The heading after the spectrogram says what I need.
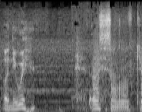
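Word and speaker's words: ONEWE: Ça, c'est Oneway, ça se prononce. Ah ouais, c'était pas One Lui. Non, mais en français, tu dirais Oneway.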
